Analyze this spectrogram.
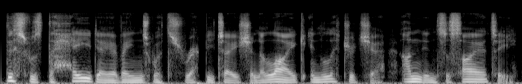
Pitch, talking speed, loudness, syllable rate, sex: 105 Hz, 150 wpm, -17 LUFS, 5.2 syllables/s, male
